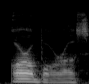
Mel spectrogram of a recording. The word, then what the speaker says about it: Ouroboros: Not like they pronounce it in Red Dwarf. Ouroboros. But I kind of like it because Ouroboros is the correct pronunciation, okay?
